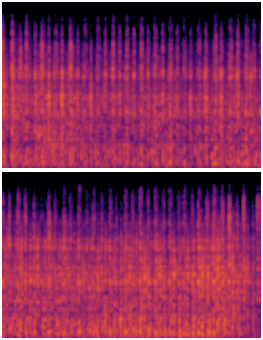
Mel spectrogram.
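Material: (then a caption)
Plastic. Long nails rapidly tap and scratch the clear plastic blister front of a full AA alkaline battery pack held in both hands. The result is a dense, continuous stream of bright, crisp plastic clicks and scratchy rasps with almost no low end.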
